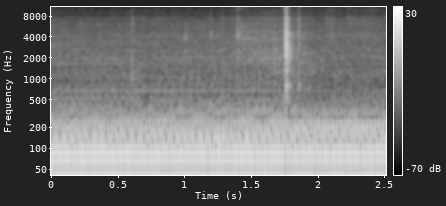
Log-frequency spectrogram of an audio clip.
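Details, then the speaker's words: Honda EK Civic with a swapped SOHC VTEC engine, running again after nearly 3 weeks of not starting and many parts replaced. The P1259 (VTEC) code was cleared. Steady, even low idle with a constant rumble and no knocks or stumbles: normal idle. "But I'm happy the car is running. It's working."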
